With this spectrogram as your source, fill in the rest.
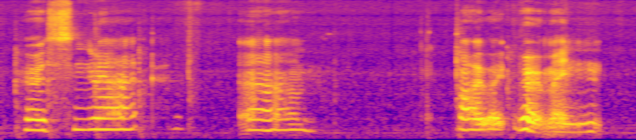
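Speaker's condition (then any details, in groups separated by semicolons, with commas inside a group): Cerebral palsy, mild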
